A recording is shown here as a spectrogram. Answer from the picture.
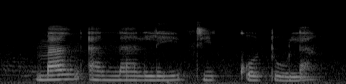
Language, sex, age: Southern Sotho, female, 19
